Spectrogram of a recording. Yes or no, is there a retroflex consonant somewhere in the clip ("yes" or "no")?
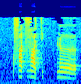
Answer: yes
